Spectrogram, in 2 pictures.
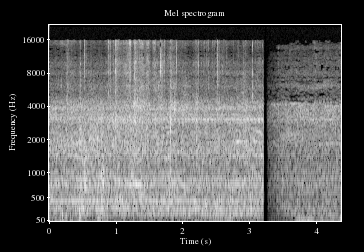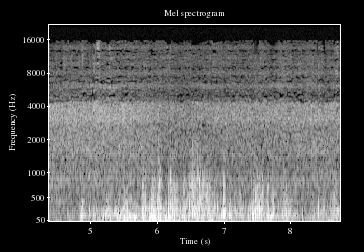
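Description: Steady outdoor street background noise, cut off suddenly about three seconds in. Then wind buffets the microphone in low, gusty rumbles that grow loud from about halfway on.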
